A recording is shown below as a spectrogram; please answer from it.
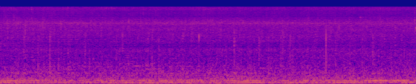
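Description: Bread pakodas deep-frying in a pan of hot oil, giving a steady, even sizzle and crackle that holds unchanged throughout, close and moderately loud, with no voices.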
